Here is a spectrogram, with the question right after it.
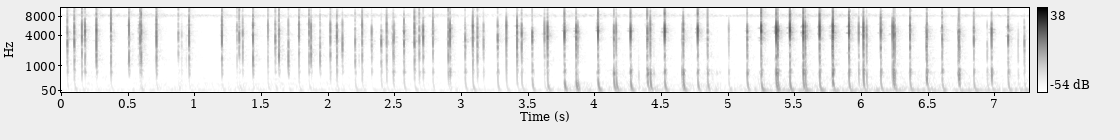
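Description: Long acrylic nails tap rapidly on the back of a small smartphone in a glossy, printed dragon-pattern hard plastic case held in both hands. Dozens of sharp, bright, clicky taps with almost no ring come in a steady stream, with a brief gap near the first second. The taps grow louder and crisper in the second half.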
